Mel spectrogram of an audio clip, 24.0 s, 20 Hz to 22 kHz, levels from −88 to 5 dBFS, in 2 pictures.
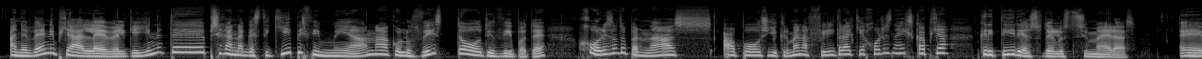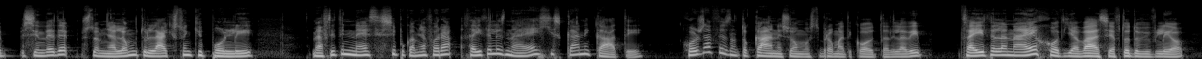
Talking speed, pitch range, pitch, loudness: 165 wpm, 150-240 Hz, 190 Hz, -25 LUFS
